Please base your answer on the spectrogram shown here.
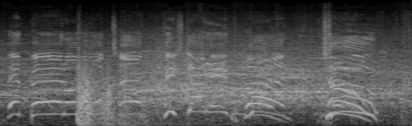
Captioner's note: body thudding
